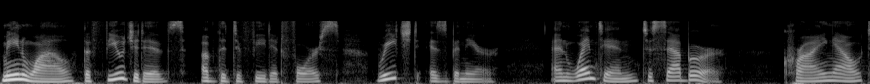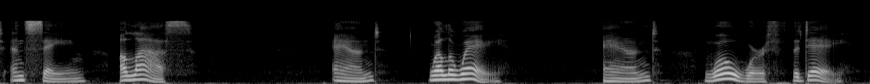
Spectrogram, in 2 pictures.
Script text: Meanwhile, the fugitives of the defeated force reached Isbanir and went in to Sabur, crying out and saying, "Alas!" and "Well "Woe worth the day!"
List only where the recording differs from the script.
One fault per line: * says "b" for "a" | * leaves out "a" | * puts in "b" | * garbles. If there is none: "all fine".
* puts in "away and"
